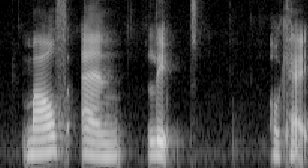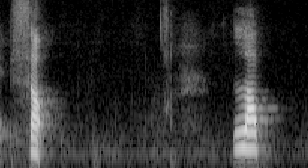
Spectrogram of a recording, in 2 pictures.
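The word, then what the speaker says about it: 粒: And for P sound, then you close your mouth and your lips together.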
